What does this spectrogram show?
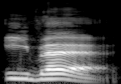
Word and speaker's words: Iver: Oh, Iver. That's how you pronounce it. Kind of like Bon Iver.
